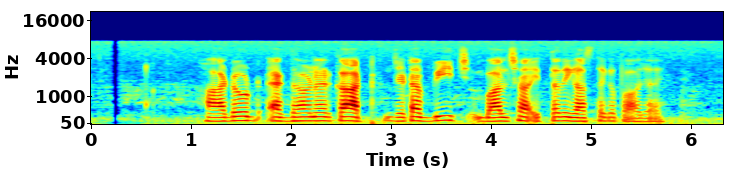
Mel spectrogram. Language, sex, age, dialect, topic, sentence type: Bengali, male, 18-24, Standard Colloquial, agriculture, statement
